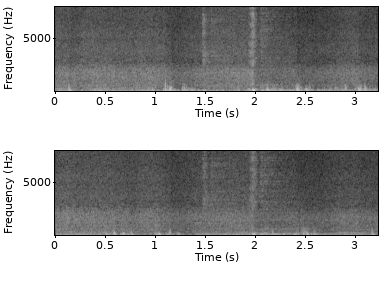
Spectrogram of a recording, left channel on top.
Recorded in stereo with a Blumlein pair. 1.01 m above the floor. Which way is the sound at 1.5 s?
20° left.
